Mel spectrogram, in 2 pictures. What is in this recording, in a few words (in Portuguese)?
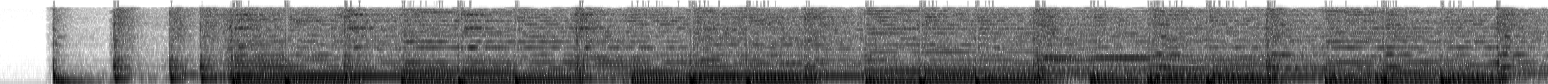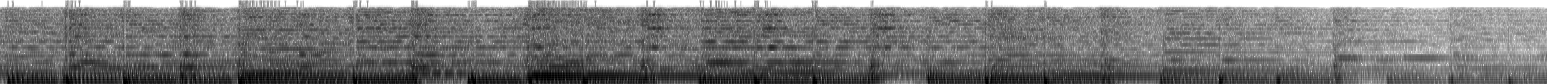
Realidade Proibida Feminino; Telemensagens; Românticas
